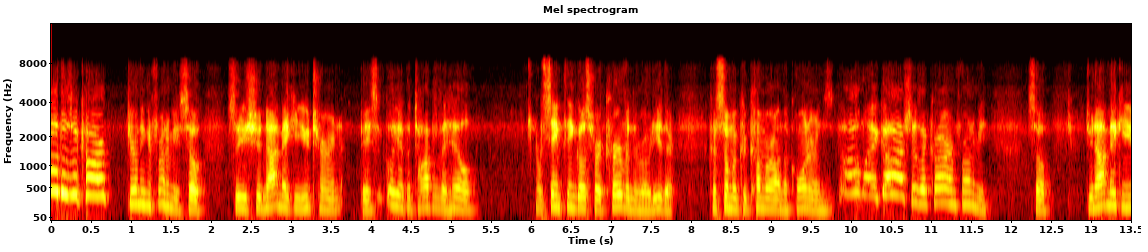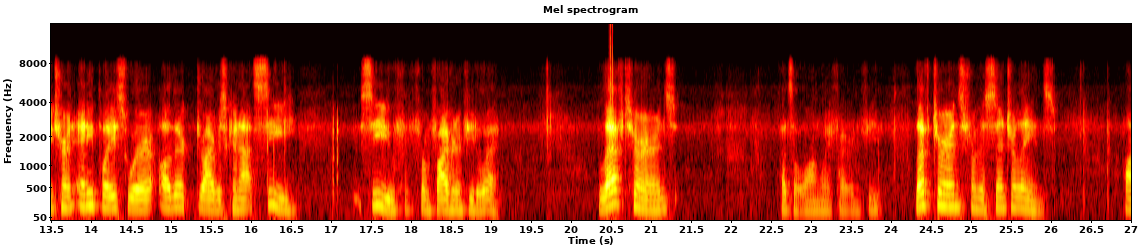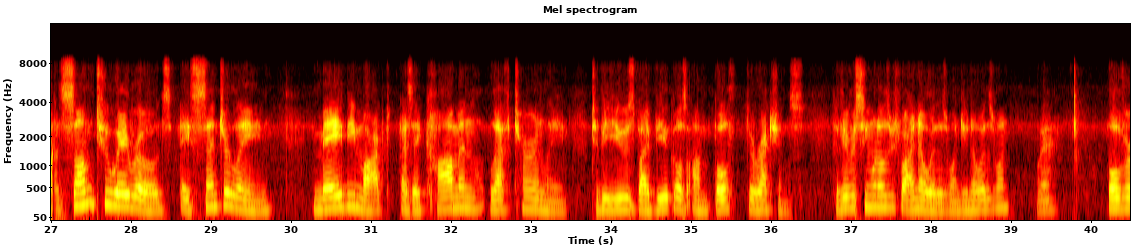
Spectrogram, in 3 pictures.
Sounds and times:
Speech: 0:00.0 - 0:05.4, 0:06.0 - 0:16.6, 0:17.3 - 0:19.1, 0:20.4 - 0:21.4, 0:22.6 - 0:26.1, 0:26.9 - 0:39.6, 0:40.2 - 0:40.4.

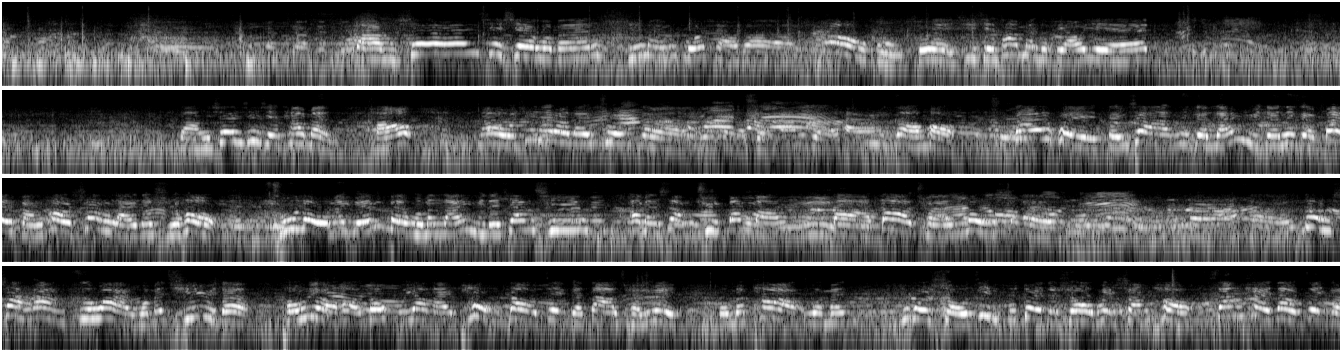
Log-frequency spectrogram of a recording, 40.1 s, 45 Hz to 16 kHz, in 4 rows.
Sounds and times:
Sailboat, sailing ship: 0:00.0 - 0:40.1.

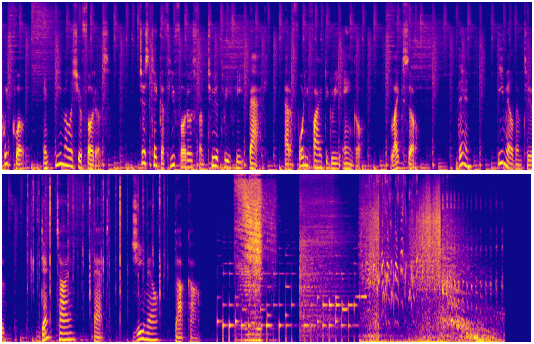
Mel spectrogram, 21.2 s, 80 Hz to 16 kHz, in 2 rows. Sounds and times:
Speech: 0:00.0 - 0:08.4, 0:09.1 - 0:14.6
Music: 0:00.0 - 0:13.8, 0:14.9 - 0:18.5.

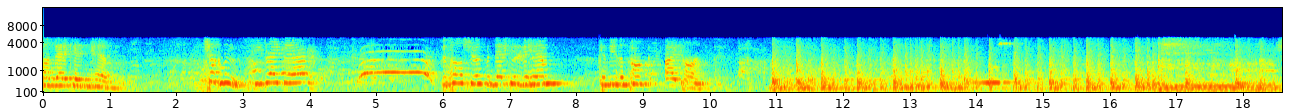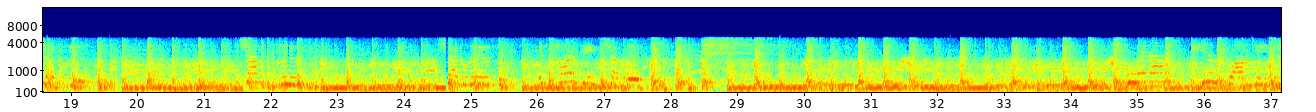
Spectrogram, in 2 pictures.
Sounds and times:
Music: 0:10.9 - 0:37.1.

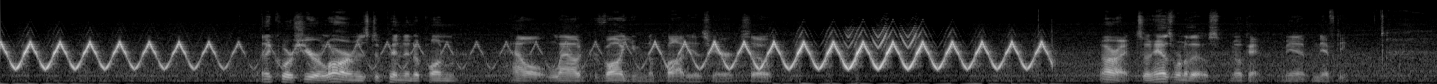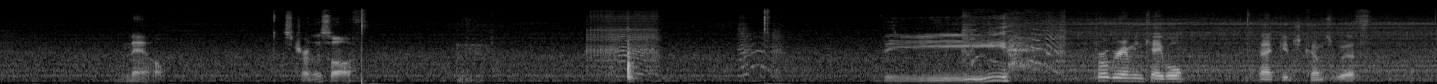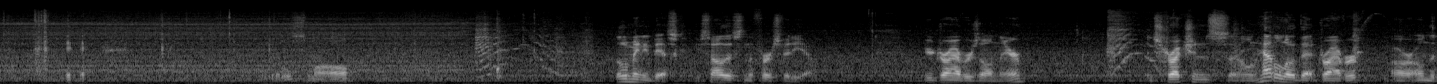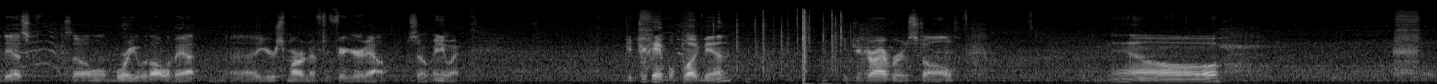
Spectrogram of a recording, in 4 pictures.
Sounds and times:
Speech: 0:02.6 - 0:07.8, 0:11.0 - 0:13.5, 0:15.6 - 0:16.0, 0:17.1 - 0:18.0, 0:23.2 - 0:24.6, 0:25.3 - 0:26.2, 0:27.0 - 0:28.1, 0:31.4 - 0:32.3, 0:34.9 - 0:36.9, 0:38.0 - 0:39.0, 0:40.2 - 0:47.8, 0:49.4 - 0:50.5, 0:51.6 - 0:52.8, 0:54.2 - 0:55.4.

